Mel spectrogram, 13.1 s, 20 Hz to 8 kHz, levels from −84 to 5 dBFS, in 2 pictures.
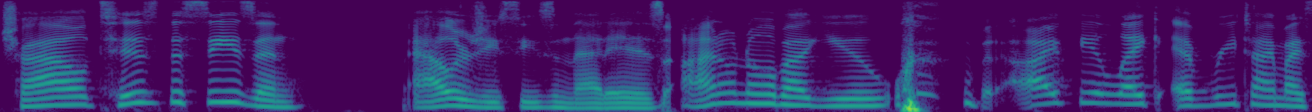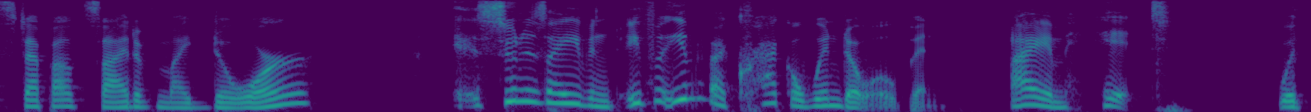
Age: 20-39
